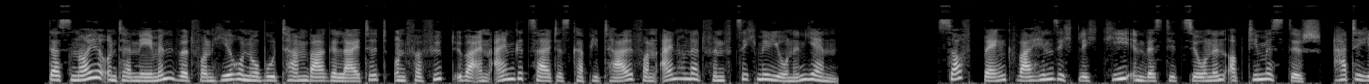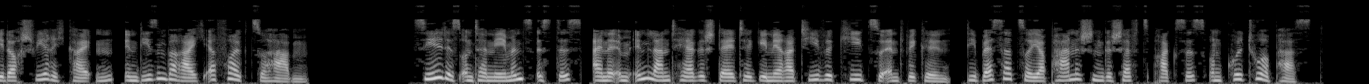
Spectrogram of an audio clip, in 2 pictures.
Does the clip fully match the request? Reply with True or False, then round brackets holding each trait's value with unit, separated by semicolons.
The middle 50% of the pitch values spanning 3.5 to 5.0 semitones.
True (4.5 semitones)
